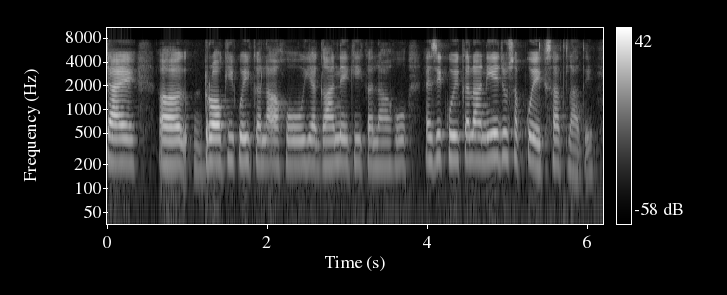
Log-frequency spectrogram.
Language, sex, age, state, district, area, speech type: Hindi, female, 60+, Rajasthan, Jaipur, urban, spontaneous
